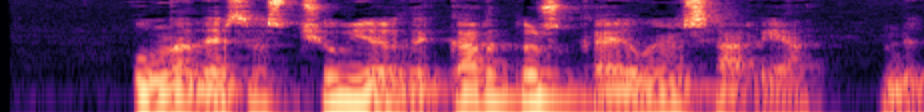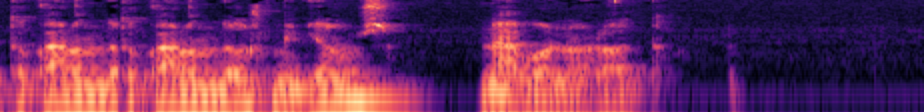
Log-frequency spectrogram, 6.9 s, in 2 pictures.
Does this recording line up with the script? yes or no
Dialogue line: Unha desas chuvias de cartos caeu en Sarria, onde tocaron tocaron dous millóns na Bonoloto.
yes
